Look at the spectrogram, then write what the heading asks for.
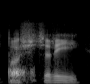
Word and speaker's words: Portree: Okay, that would be the Gaelic pronunciation. Right, I made both yellow. Portree versus Poshri. Gaelic being the right-hand side.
